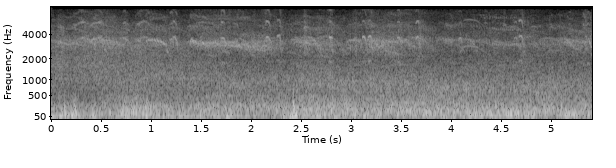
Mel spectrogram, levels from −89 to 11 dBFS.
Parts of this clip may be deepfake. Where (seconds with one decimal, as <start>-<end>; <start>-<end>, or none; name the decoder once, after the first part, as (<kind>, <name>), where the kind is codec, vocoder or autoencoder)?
0.0-2.8 (vocoder, BigVGAN v2)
